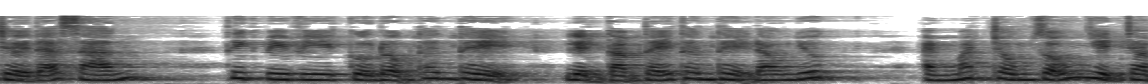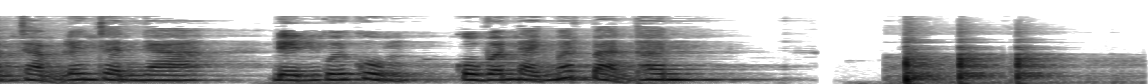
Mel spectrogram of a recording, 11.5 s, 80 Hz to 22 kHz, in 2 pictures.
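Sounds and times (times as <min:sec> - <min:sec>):
speech: 0:00.0 - 0:09.3
knocking on a door: 0:10.2 - 0:11.2.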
